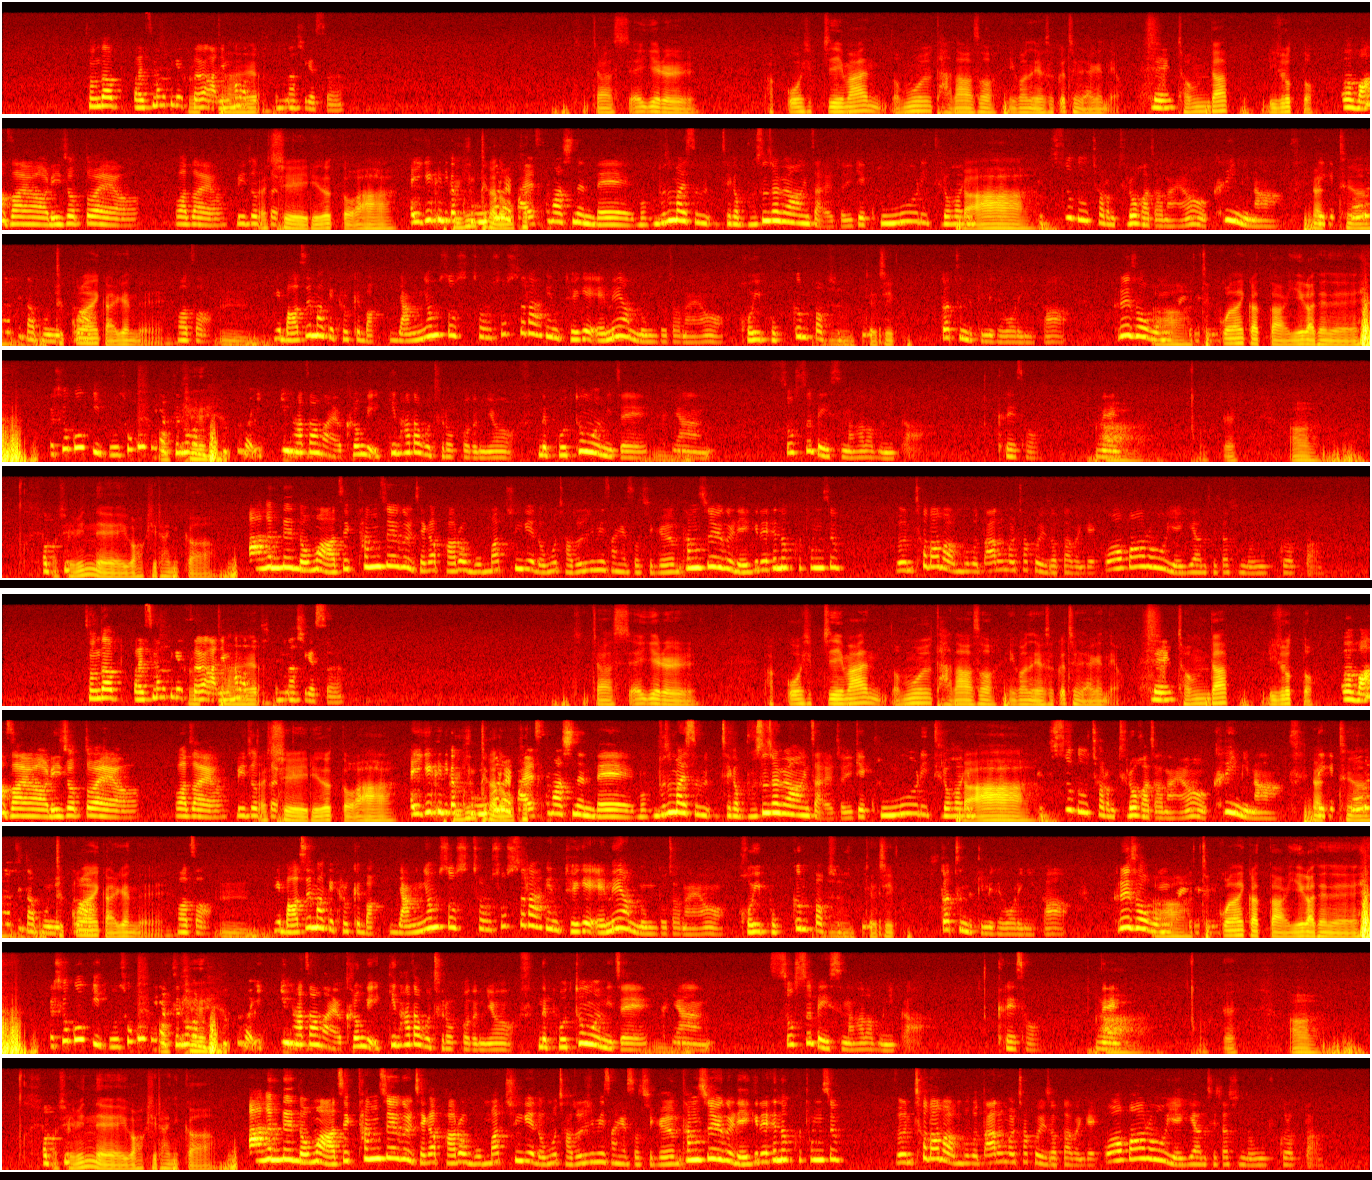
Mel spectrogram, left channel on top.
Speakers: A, on the right; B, on the right.
A: 정답 말씀하시겠어요?
B: 그렇다면,
A: 아니면 하나 더 질문하시겠어요?
B: 진짜 세기를 받고 싶지만, 너무 다 나와서, 이거는 여기서 끝을 내야겠네요.
A: 네.
B: 정답, 리조또.
A: 어, 맞아요. 리조또예요. 맞아요. 리조또.
B: 그렇지, 리조또. 아,
A: 아, 이게 그러니까
B: 그
A: 국물을
B: 힌트가 너무 컸,
A: 말씀하시는데 뭐 무슨 말씀 제가 무슨 설명하는지 알죠? 이게 국물이 들어가긴
B: 그니까, 아,
A: 하는데 육수구처럼 들어가잖아요. 크림이나.
B: 그니까,
A: 근데 이게 졸여지다 보니까
B: 듣고 나니까 알겠네.
A: 맞아.
B: 음,
A: 이게 마지막에 그렇게 막 양념 소스처럼 소스라 하긴 되게 애매한 농도잖아요. 거의 볶음밥
B: 음,
A: 소스 이렇게
B: 돼지
A: 죽 같은 느낌이 돼버리니까. 그래서 뭔가
B: 아, 듣고
A: 애매했어요.
B: 나니까 딱 이해가 되네. <laughs>
A: 소고기도 소고기가
B: 오케이.
A: 들어가는 소스가 있긴 하잖아요. 그런 게 있긴 하다고 들었거든요. 근데 보통은 이제
B: 음,
A: 그냥 소스 베이스만 하다 보니까. 그래서, 네.
B: 아, 오케이. 아,
A: 어,
B: 어, 재밌네. 이거 확실히 하니까.
A: 아, 근데 너무 아직 탕수육을 제가 바로 못 맞춘 게 너무 자존심이 상해서 지금 탕수육을 얘기를 해놓고 탕수육은 쳐다도 안 보고 다른 걸 찾고 있었다는 게 꿔바로 얘기한 제 자신 너무 부끄럽다.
